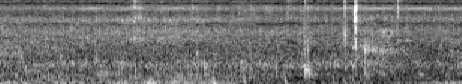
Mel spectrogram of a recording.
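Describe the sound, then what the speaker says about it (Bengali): A small boat crosses a canal. Quiet, low water wash and gurgling sit under faint wind, with a couple of light knocks and no talking. "এই পার থেকে এই পারে যাওয়ার জন্য এই নৌকাতে উঠেছি"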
